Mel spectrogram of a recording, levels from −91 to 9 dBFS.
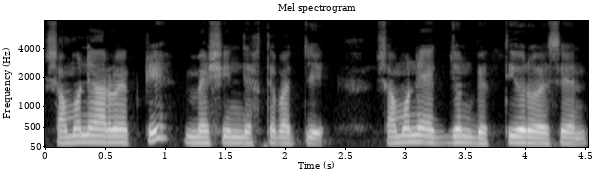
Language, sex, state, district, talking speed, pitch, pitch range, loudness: Bengali, male, Assam, Hailakandi, 130 wpm, 140 Hz, 135-150 Hz, -16 LUFS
